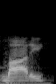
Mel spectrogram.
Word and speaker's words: Mahdi: So my first name's Mahdi, and it's in Arabic. That's the English pronunciation, so everyone says Mahdi, and then my last name is. It's Italian.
